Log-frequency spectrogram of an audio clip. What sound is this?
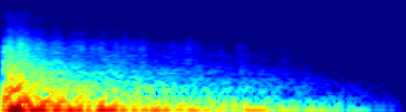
far bang
far impact on the ground.
or far drume hit
impact, bang, hits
